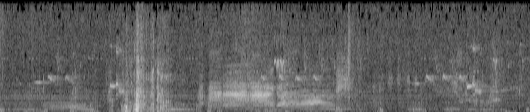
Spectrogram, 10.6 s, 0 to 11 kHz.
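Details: Wild lion roaring at sunrise in Sabi Sand, recorded 1 September 2016; fierce vocalisations loud enough for nearby lionesses to hear, with a loud burst near the start and deep grunting roars, birds chirping in the background.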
